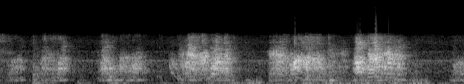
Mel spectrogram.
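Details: Playful growls and yips from a puppy at night during rough play with Maia, loud bursts about once a second, some broad and noisy, with short quieter gaps between.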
